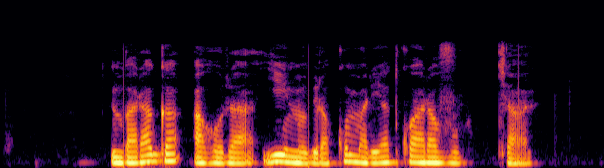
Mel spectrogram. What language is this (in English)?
Kinyarwanda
